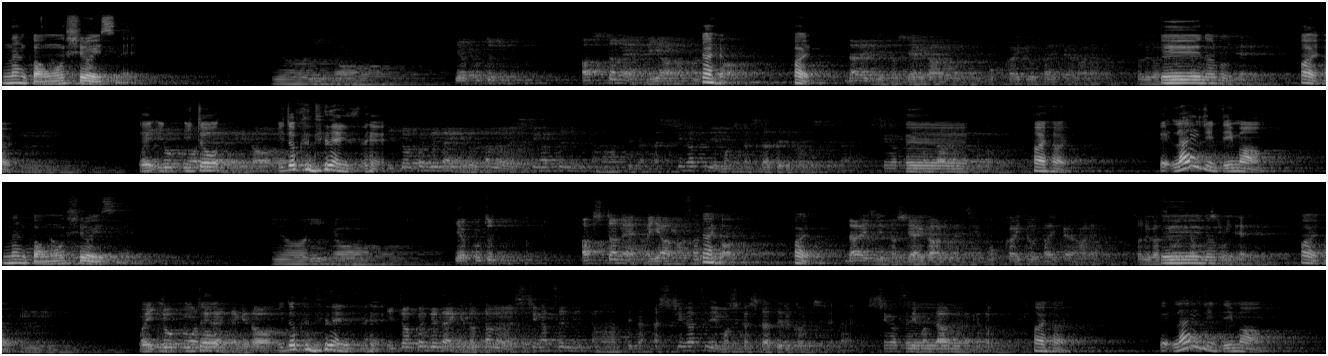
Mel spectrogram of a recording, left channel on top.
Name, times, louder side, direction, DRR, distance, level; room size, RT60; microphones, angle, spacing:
voice 1, 0.0-1.3 7.0-7.2 7.9-8.1 11.6-12.3 13.0-13.4 14.6-15.4 16.0-17.1 22.3-22.9 23.6-23.9 24.8-25.9, left 4 dB, 60° left, 12 dB, 0.8 m, -30 dB
voice 2, 2.7-3.7 4.5-4.9 5.8-7.3 8.4-11.0 11.3-12.5 13.4-13.8 14.6-16.0 17.1-23.5, right 2 dB, 60° right, 0 dB, 3.2 m, -40 dB
25.5 x 25.0 x 4.8 m, 2.2 s
head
